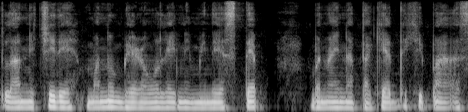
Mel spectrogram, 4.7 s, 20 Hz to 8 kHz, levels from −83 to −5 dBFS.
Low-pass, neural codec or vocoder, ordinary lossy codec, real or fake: none; codec, 16 kHz, 4.8 kbps, FACodec; none; fake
